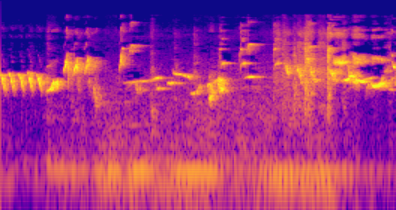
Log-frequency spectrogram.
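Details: Varied, fast song of a white-rumped shama, opening with a quick run of repeated whistled notes, then mixed high chips, slurred whistles and harsh scratchy bursts, with a low steady hum underneath.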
